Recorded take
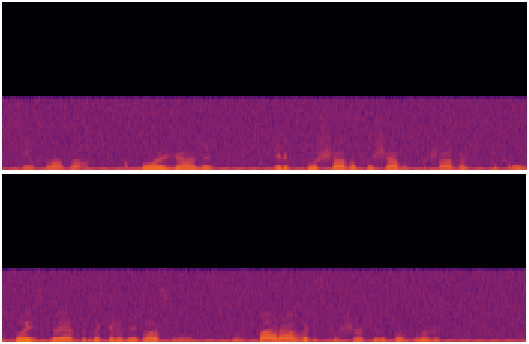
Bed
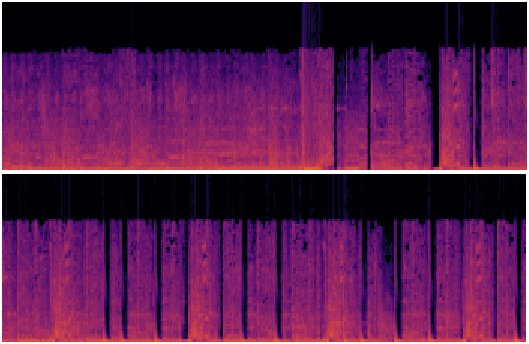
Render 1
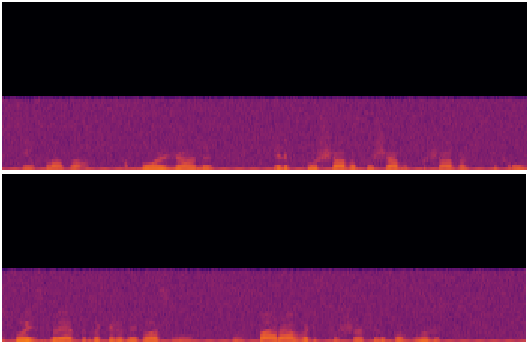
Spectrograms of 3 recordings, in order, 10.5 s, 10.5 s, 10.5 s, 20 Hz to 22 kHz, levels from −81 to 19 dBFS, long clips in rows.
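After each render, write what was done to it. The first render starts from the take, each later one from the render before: nothing audible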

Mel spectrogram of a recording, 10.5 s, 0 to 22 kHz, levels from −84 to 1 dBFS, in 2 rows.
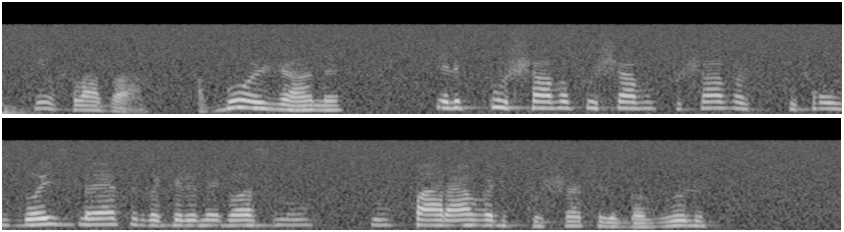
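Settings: de-hum 60 Hz, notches 5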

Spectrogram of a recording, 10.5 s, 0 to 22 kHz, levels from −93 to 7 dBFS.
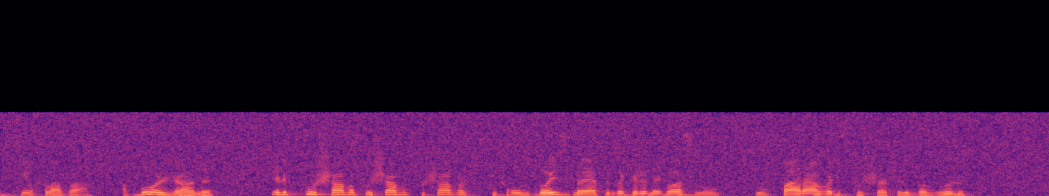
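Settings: denoiser 10 dB, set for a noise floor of -35 dBFS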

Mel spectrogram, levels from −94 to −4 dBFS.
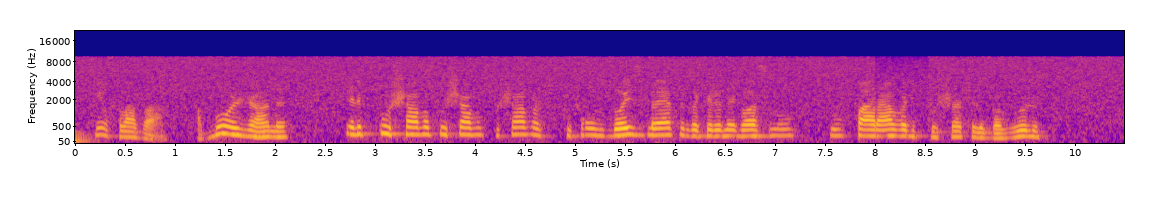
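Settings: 2.84–4.43 notch 1300 Hz, Q 9.3; 8–8.54 air absorption 67 m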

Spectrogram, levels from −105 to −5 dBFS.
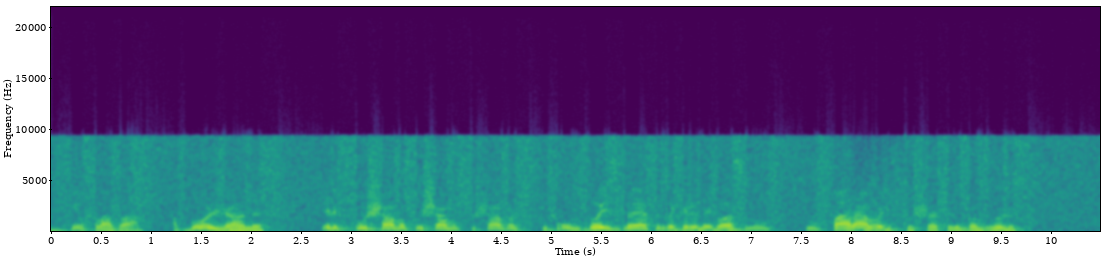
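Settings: transient shaper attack -1 dB, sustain +5 dB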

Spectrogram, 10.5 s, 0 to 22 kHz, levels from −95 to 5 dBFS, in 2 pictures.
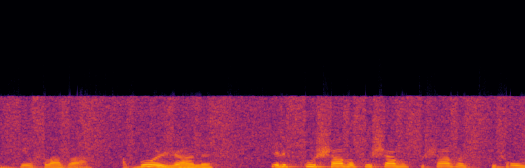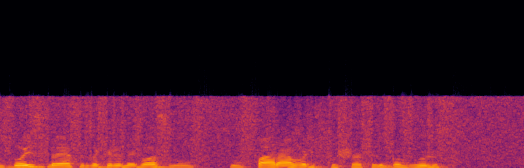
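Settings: gain +1 dB

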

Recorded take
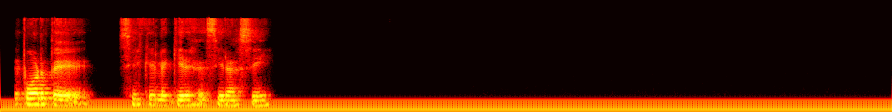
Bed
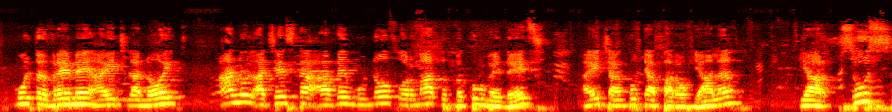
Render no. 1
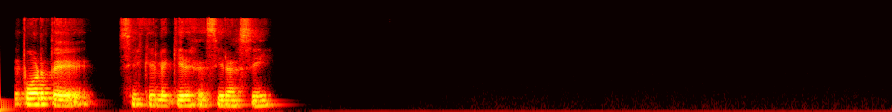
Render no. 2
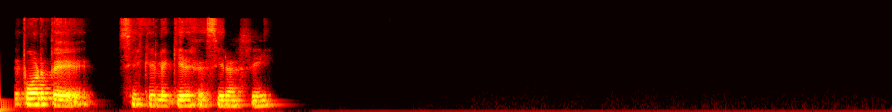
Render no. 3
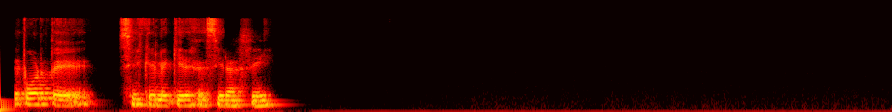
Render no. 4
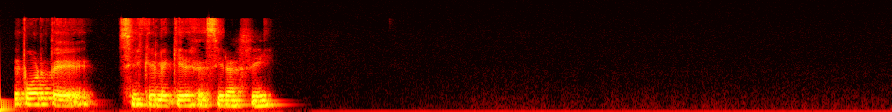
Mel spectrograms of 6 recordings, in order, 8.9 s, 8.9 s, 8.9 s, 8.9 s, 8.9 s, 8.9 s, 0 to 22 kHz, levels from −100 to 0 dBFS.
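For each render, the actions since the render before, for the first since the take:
notches 60/120/180/240/300 Hz
2.24–2.64 air absorption 260 m
compressor 2.5:1, threshold -29 dBFS, peak gain reduction 11.5 dB; limiter -23 dBFS, peak gain reduction 6 dB
gain +10 dB

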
